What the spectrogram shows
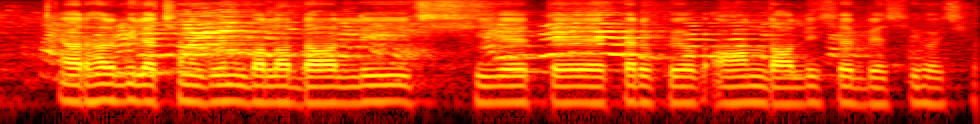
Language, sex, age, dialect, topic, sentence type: Maithili, male, 25-30, Eastern / Thethi, agriculture, statement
